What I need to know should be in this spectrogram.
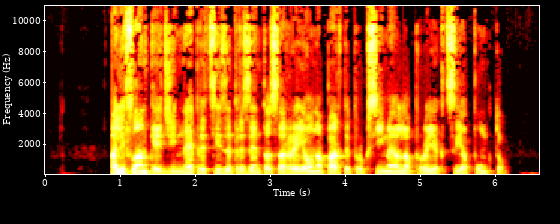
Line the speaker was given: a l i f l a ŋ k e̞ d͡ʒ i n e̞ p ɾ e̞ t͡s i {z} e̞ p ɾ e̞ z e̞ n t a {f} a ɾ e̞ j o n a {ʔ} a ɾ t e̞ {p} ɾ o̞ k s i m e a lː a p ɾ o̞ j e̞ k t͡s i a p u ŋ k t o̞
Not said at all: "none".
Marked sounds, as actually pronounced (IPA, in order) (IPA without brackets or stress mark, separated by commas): z, s, p, p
